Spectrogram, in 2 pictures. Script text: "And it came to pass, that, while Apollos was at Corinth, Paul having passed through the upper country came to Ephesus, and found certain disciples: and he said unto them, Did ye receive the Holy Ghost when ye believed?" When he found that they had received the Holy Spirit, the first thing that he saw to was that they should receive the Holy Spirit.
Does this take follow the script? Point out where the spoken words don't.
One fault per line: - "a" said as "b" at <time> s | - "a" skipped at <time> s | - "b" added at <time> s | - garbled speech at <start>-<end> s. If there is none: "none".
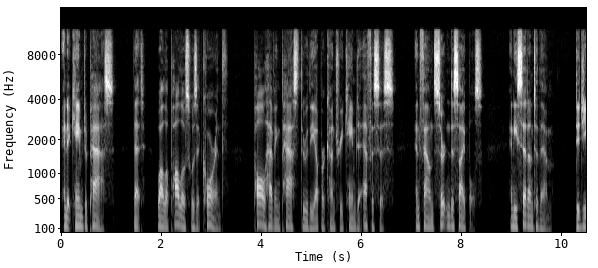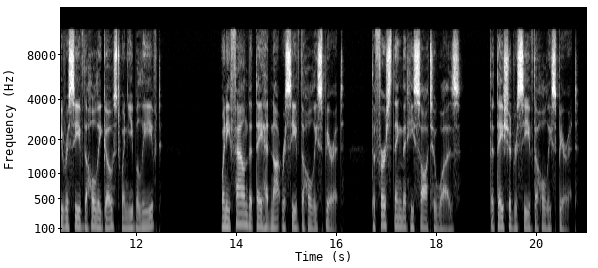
- "not" added at 14.7 s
